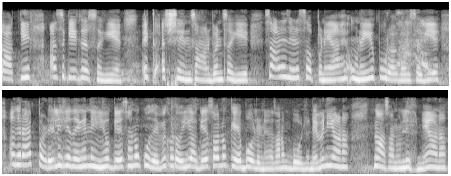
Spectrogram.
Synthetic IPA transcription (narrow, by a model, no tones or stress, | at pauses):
t̪aːkɪːəskiːkəɾsəkiɛːɪkətːʃʰeːɪnsaːnbənsəkieː | saːɽeːd͡ʒeːɽeːsəpneːãːɦeːʊnẽːiːpuːɾaːkəɾsəkiɛːəɡəɾɛːpəɽeːlɪkʰːd̪eːkeːnəĩːɦoːɡeːsaːnũːkʊd̪eːbiːkʰəɽoːiːaːɡeːsaːnũːkeːboːlneːɛːsaːnũːboːlneːʋiːnĩːaːɽ̃aː | nãːsaːnũːlɪkʰneːaːɽ̃aː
